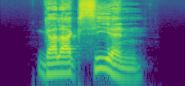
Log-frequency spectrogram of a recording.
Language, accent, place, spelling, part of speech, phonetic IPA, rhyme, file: German, Germany, Berlin, Galaxien, noun, [ɡalaˈksiːən], -iːən, De-Galaxien.ogg
- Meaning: plural of Galaxie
